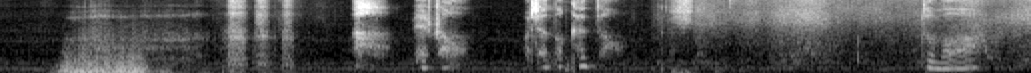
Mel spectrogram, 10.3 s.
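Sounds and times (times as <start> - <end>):
deep inhale with feet held under the nose: 0.6 - 2.7, 6.8 - 9.2, 9.8 - 10.3
speech: 9.3 - 9.9.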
